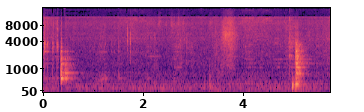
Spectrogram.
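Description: A tight ball of biscuit dough, made with baking powder and baking soda, is tipped out of a mixing bowl: a soft thump at the start, a quiet stretch, then a second louder knock near the end.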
